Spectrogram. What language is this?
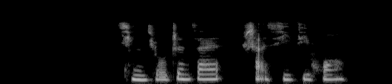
Chinese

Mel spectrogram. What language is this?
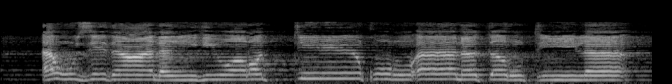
Arabic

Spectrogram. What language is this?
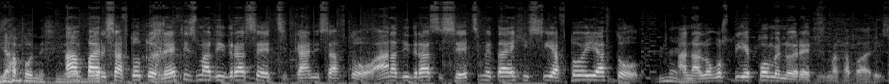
Greek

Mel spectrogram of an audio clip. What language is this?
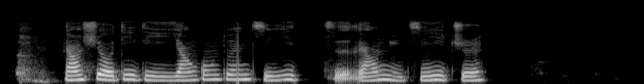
Chinese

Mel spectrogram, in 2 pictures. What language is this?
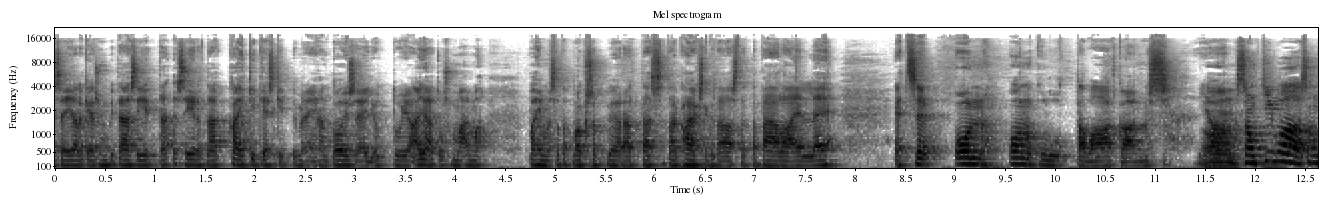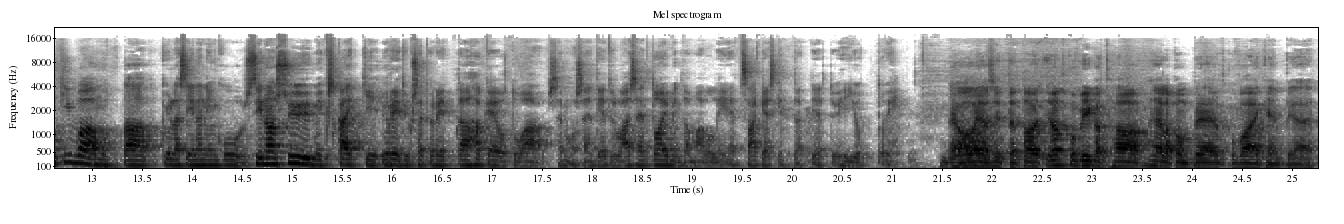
Finnish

